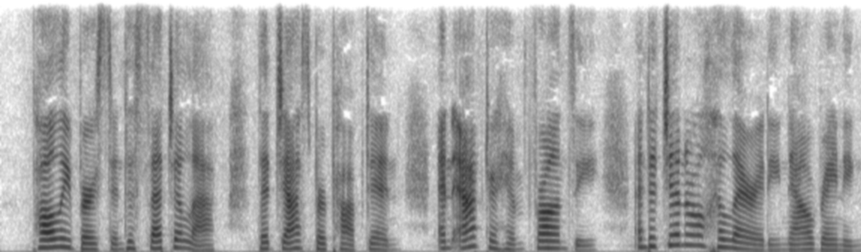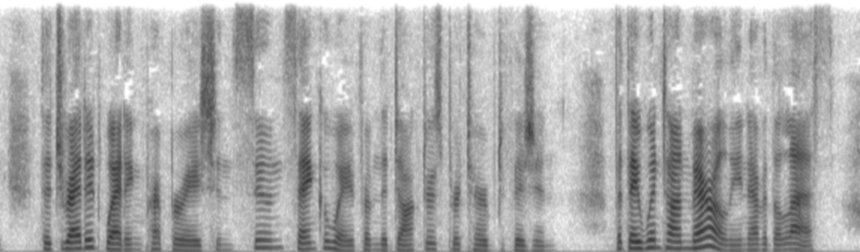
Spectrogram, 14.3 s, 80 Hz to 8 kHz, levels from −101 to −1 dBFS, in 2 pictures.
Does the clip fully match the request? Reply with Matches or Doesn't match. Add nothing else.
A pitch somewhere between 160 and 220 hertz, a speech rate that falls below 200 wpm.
Matches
